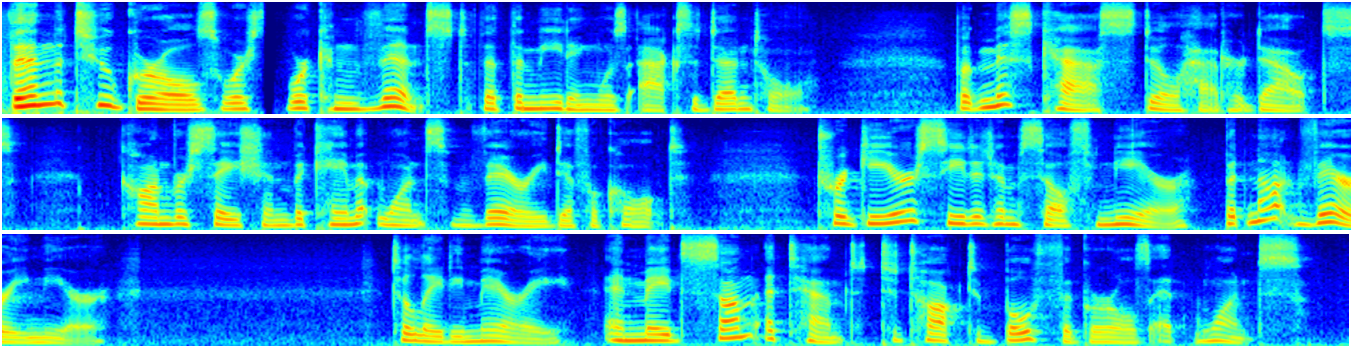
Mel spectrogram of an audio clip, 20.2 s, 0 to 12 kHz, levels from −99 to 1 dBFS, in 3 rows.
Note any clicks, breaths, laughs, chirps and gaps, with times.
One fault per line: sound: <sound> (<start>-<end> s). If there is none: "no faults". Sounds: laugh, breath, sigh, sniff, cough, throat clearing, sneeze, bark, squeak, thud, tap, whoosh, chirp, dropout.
no faults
